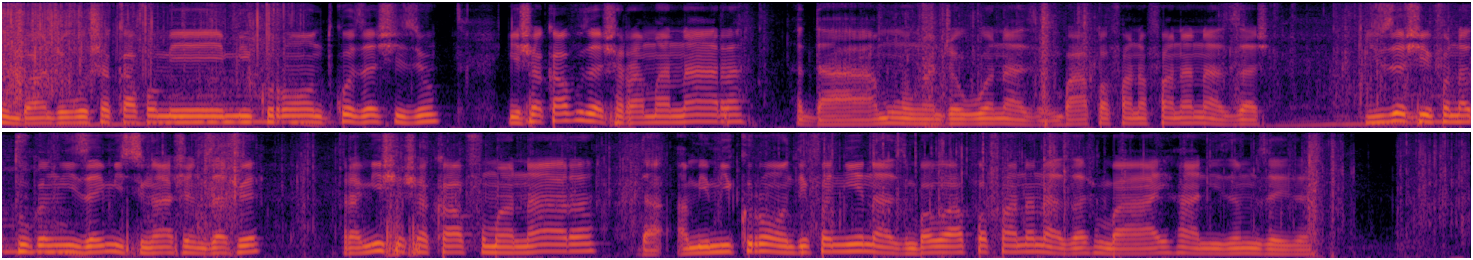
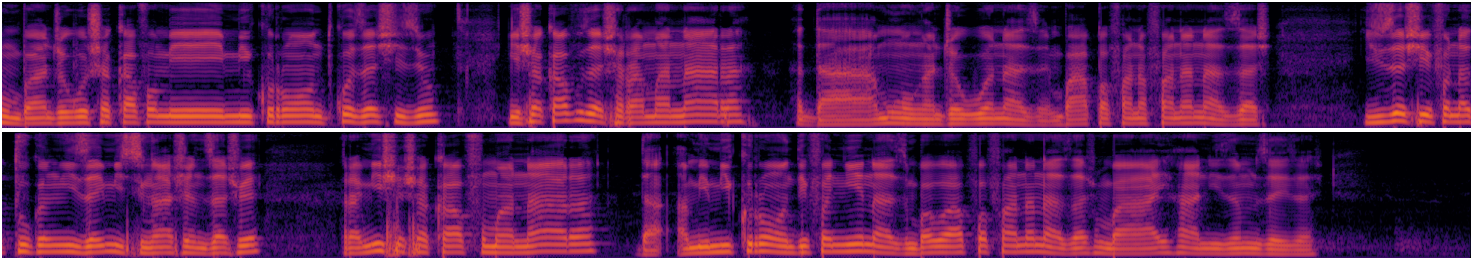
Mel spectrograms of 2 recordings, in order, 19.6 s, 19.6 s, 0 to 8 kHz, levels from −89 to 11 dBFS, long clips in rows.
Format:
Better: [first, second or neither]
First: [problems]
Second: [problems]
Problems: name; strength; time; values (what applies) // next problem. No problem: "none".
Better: second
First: background sound (Livestock, farm animals, working animals + Crumpling, crinkling); 13 dB below the speech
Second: none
